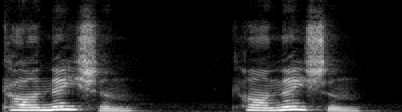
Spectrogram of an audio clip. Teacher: so here the stress is on nay because we have the suffix ion so the stress is on the penal the second from the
